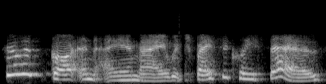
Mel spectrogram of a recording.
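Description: Woman podcast co-host, thin phone-like audio, highish lively voice, casual. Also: measured pace, slightly rough. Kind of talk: casual hosting, reading listener questions. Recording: thin, narrow phone-like line.

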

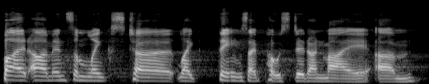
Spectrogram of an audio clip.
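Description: A woman's voice: sits low, slow pace, bright, forceful tone, long reverb tail. A woman chatting casually and informally as a podcast interview guest, peppering her talk with "like". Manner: chatty, informal, heavy use of "like". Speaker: interview guest, event co-founder.

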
